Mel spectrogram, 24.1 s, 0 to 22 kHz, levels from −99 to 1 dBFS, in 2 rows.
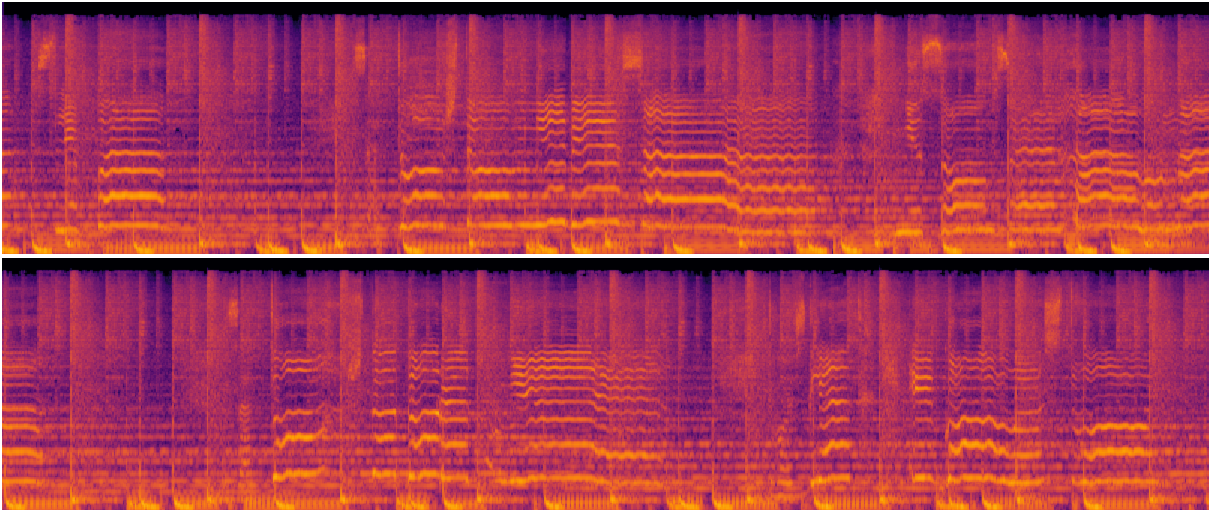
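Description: No technical faults can be heard anywhere in this audio. Nothing in it calls for a time, a value or an explanation.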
